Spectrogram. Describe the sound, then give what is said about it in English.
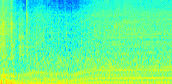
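A police car engine drones in the video game GTA IV, its low harmonics rising slightly early on and then holding at a steady pitch. The engine is moderately loud and is heard alone, with no voices. “That's a cop car.”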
